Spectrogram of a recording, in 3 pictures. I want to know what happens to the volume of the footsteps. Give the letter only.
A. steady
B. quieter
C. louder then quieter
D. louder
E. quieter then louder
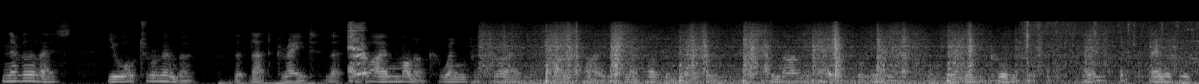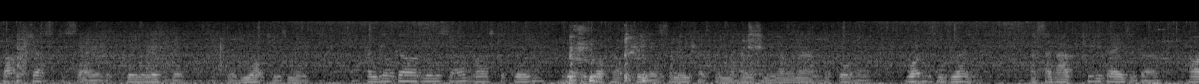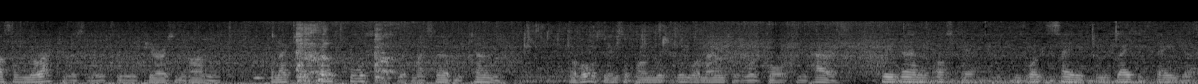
B.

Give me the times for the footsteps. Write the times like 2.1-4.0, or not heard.
4.7-14.3.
